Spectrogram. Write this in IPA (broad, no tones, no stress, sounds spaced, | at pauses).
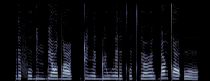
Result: ɾ ɛ f o ɠ i m ɓ e w dˤ i | ʈ i ɦ ɛ ɡ ɖ y w ɦ ɛ ɾ o t̪ʰ o t̪ʰ ʏ ʕ y w ɠ o ɳ tˤ ɛ w ʔ o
